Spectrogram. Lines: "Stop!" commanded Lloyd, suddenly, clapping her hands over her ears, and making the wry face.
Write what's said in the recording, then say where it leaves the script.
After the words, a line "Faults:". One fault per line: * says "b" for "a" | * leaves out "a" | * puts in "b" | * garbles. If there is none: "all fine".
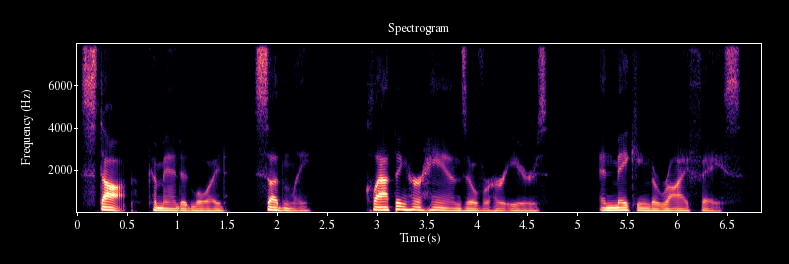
"Stop!" commanded Lloyd, suddenly, clapping her hands over her ears, and making the wry face.
Faults:
all fine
